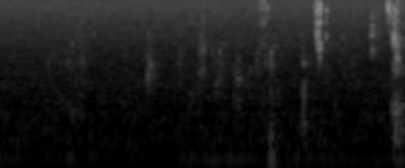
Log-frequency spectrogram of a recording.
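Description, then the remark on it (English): Quiet sipping of a green, minty cocktail, with a few soft wet mouth clicks and small slurps spread over a few seconds, a little louder near the end, and no talking. “Let's take sips. Yeah. Let's do sip.”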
